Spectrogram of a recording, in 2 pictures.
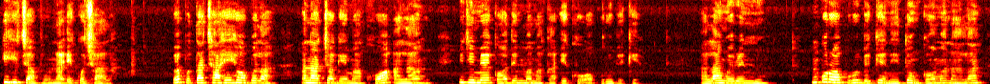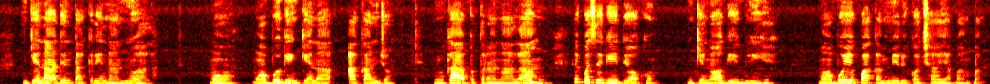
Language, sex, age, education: Igbo, female, 15-29, tertiary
